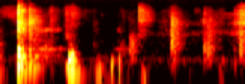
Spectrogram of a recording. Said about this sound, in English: Oh, wait. Hold on. The door's knocking. Hold on.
